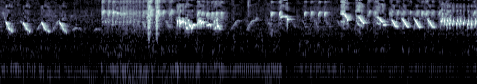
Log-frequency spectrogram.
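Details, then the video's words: Vigorous greater green leafbird song for tutoring birds to sing: quick sweeping whistled notes, a stretch of harsh raspy bursts, then dense rapid slurred phrases climbing higher toward the end, with a faint low hum. "Suara Cucak Ijo Gacor Agar Burung Ngobra dengan Penuh Kekuatan"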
